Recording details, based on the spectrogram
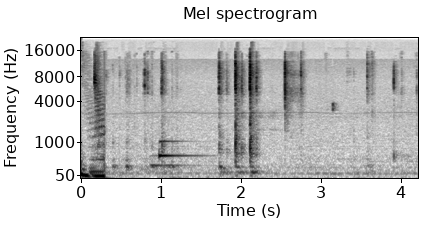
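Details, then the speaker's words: Casper Excalibur G900 laptop (i7 11th gen, RTX 3060 6GB) keyboard, typing with narration muted: soft, sparse key clicks with a muted action and no rattle or squeak; a normal, quite silent keyboard with good sensitivity. "Evet arkadaşlar klavyemizi sesi bu şekildeydi klavye gerçekten güzel bir hassasiyeti var böyle yani kötü söyleyebileceğim hiçbir şey yok şu klavyeyle ilgili normal sıradan bir klavye zaten bayağı bir sessiz çalışıyor"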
